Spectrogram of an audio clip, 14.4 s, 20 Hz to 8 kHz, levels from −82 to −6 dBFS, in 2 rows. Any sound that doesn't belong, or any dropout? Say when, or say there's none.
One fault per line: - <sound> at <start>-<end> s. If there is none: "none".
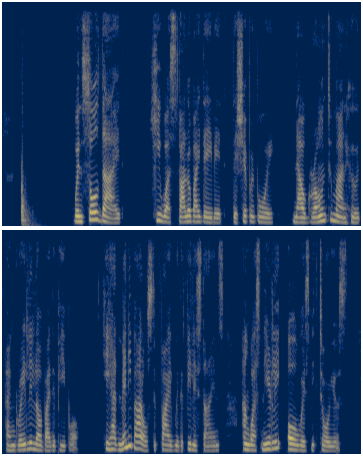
- thud at 0.4-1.0 s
